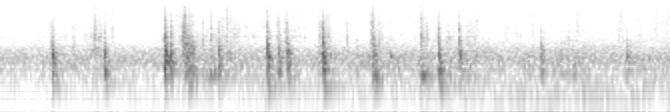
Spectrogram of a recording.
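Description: Microfiber cloth wiping the soapy, wet painted body panel around a Jeep Wrangler's tail-light opening: a run of short, irregular squeaks and scuffs in quick groups, one per wiping stroke.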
